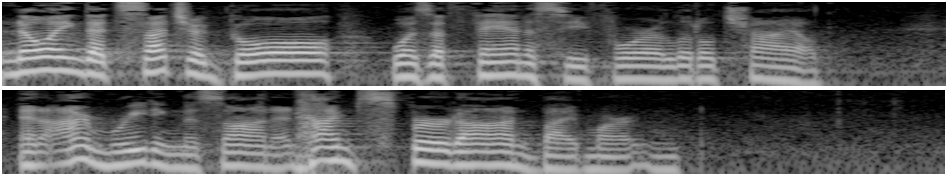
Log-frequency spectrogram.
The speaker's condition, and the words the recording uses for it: No condition.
